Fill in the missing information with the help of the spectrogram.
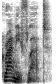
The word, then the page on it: granny flat: British English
